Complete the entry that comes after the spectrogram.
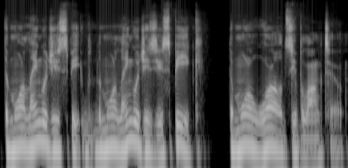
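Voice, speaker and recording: A man hosting a podcast interview, asking measured questions and recapping his guest's story. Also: on the low side, warm tone, dry recording. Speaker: podcast host.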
